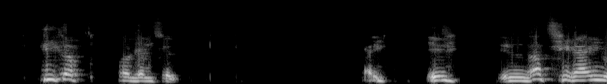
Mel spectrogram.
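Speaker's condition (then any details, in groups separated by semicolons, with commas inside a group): Cerebral palsy; affects coordination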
